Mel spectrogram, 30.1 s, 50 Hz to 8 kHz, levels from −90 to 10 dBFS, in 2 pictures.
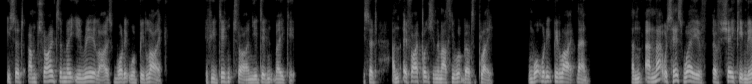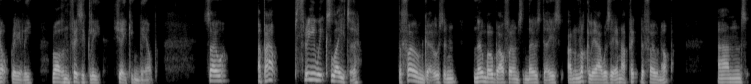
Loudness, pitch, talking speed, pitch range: -28 LUFS, 130 Hz, 180 wpm, 115-150 Hz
